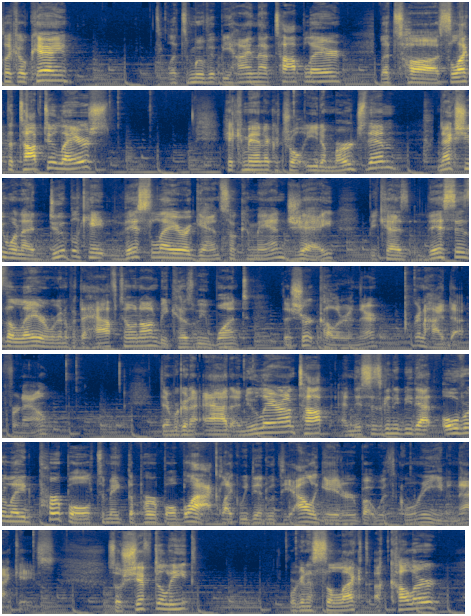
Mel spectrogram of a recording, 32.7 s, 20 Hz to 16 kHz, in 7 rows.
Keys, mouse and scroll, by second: 7.0 super+e, 11.4 super+j, 28.8 shift+Delete.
